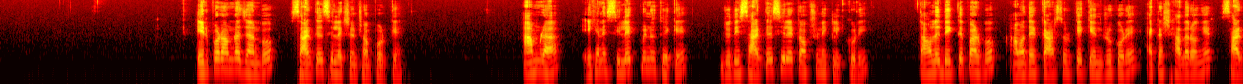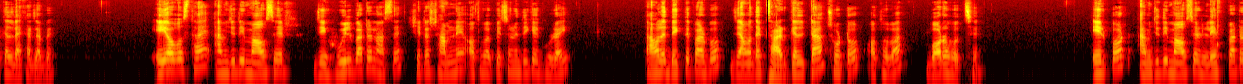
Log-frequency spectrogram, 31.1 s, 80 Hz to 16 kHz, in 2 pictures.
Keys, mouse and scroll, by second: 7.5-10.7 drag.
